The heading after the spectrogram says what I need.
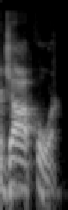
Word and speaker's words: Job Corps: So I knew Kentucky was going to be like a big hub for Job Corps. It's actually Job Corp, but I say either Job Co or I say Job Corps.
